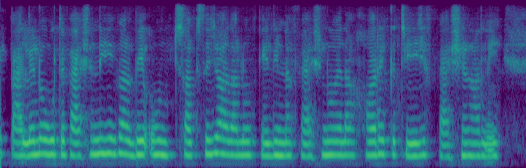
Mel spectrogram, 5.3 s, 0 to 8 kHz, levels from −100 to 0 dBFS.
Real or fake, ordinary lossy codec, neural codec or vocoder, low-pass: fake; none; codec, 16 kHz, 4.8 kbps, FACodec; 7.2 kHz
